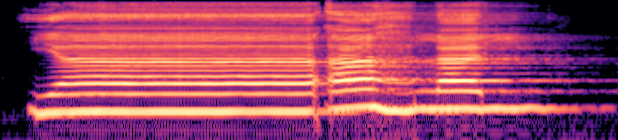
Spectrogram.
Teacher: Mad thobbiinya adalah fathah panjang pada kata ya yang artinya hai. · Jadi walaupun penulisan man thaobi'i dengan hamzahnya disatukan sebetulnya di sini ada dua kata terpisah. Yanya dibaca panjang berapa? Sama saja seperti mad jaiz munfasil hakiki ya empat atau lima harakat. Ya. Jadi ini mad jaiz munfasil hukmi.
